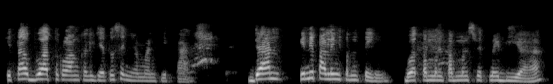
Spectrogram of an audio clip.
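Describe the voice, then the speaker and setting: A woman speaking in a casual, lively webinar talk to staff, teasing and quizzing her listeners. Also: mid-range voice, moderate pace, breathy edge, no echo, highs cut off.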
